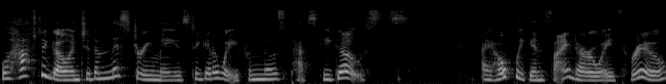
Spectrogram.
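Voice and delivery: ordinary talk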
